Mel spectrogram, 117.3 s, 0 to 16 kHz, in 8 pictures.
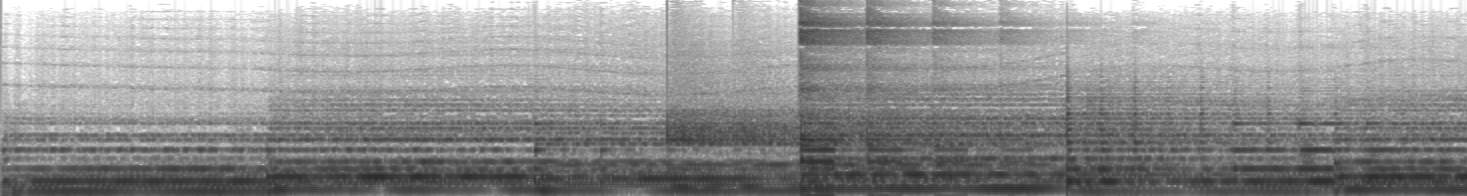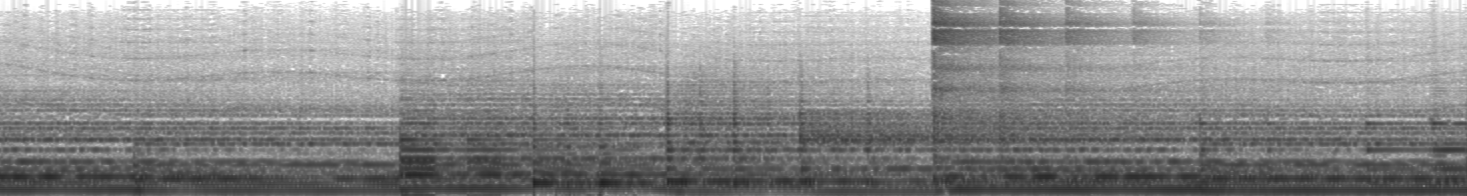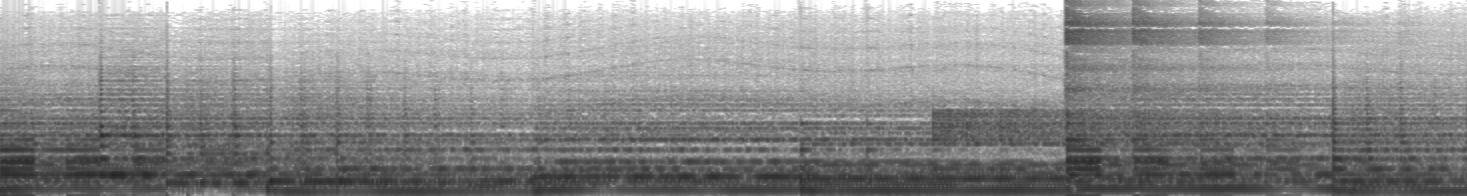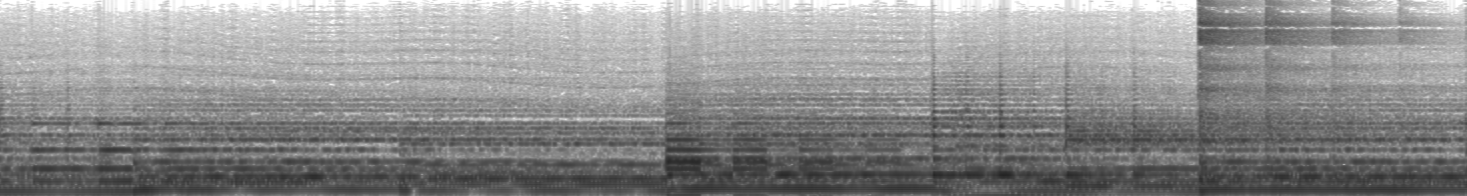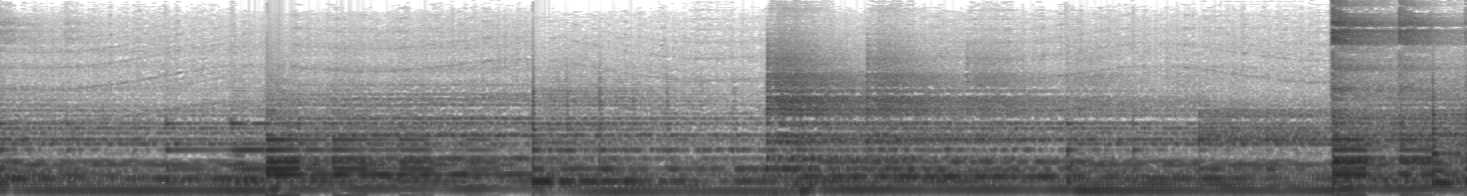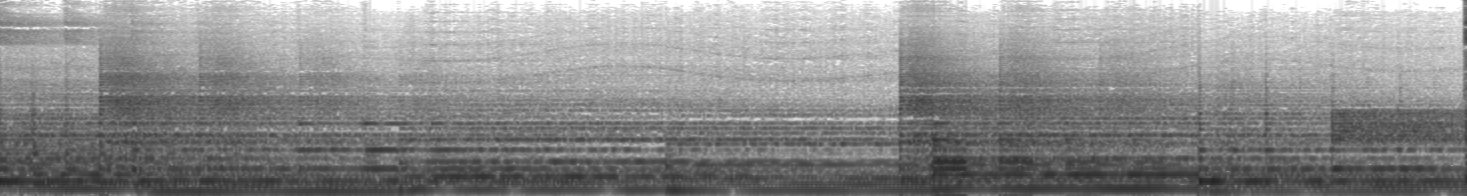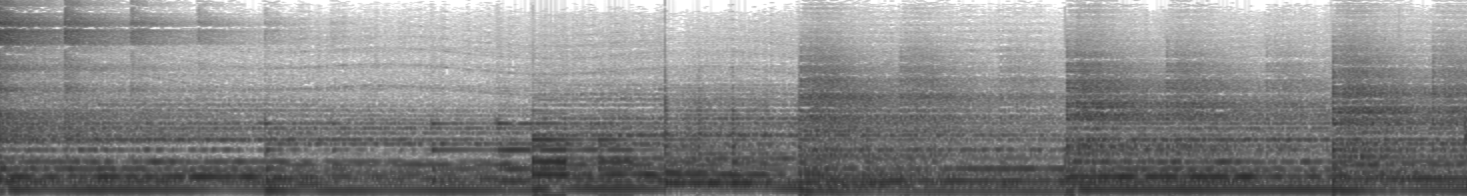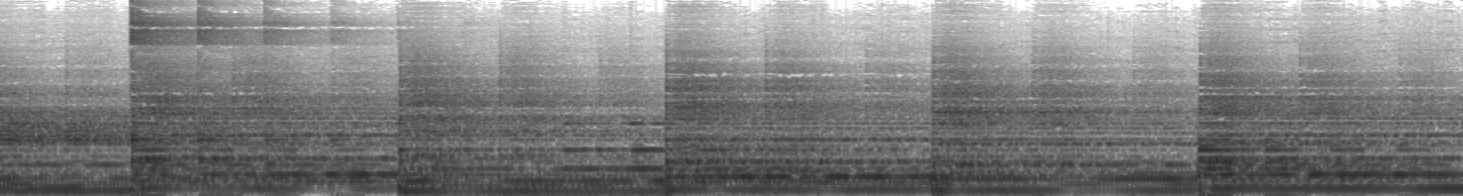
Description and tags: Cinematic guitar loop and fx 002
Cinematic guitar loop and fx.
Synths:Ableton live,Silenth1,Synth1
electronic, music, chord, synth, loop, electric, acoustic, ambience, pads, fx, Cinematic, original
